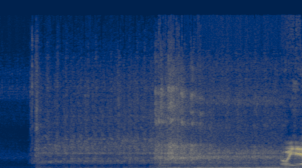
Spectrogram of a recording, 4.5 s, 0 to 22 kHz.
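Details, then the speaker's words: After replacing driver-side battery with a Motorcraft unit and new positive terminal, about 50°F: brief quick crank, engine catches into steady strong idle, a little smoke; healthy normal start. "that sounds nice [Applause] that sounded pretty good"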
